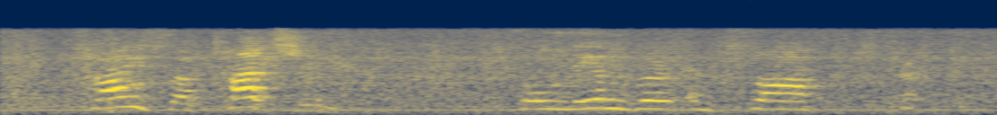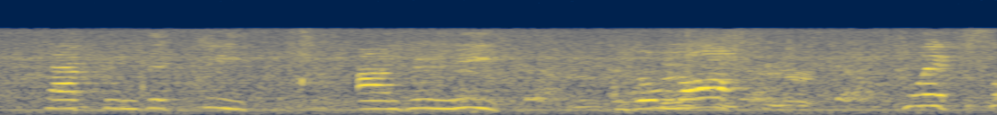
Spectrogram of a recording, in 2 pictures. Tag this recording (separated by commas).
Speech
